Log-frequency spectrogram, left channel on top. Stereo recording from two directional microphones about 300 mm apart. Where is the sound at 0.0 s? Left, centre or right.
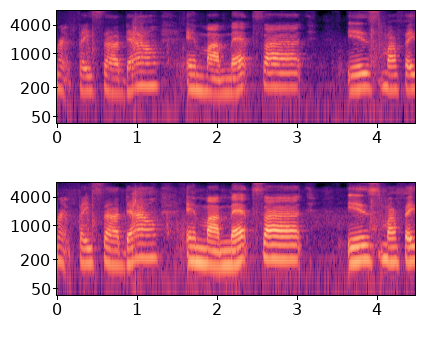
Right.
